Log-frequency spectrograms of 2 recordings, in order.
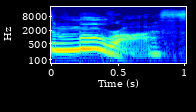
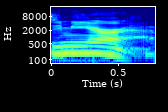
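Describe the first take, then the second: First: The first syllable sounds like 'moo'. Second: The first syllable sounds like 'mih'. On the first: The speaker calls it right. "it's it's Muras" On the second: The speaker calls it wrong. "to everyone else. It's Miras"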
